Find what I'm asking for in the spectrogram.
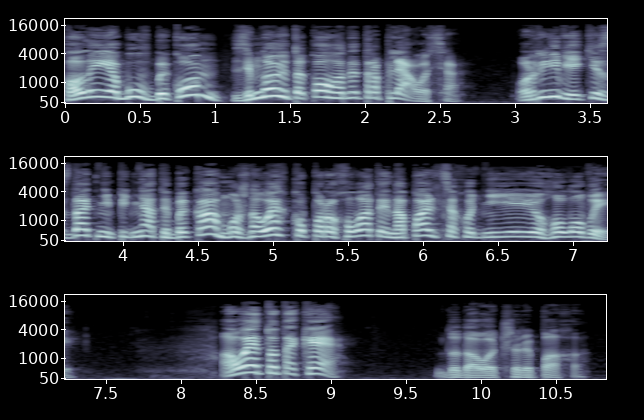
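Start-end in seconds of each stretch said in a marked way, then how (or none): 0.0-9.1 high and loud, indignant; grumpy tortoise god. Acted. Tortoise god to Brutha about eagles dropping him, high indignant. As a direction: complain about eagles like an offended deity. Om voice held.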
